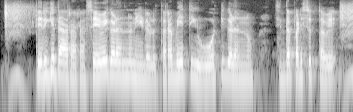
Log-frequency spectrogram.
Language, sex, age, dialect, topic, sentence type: Kannada, male, 31-35, Coastal/Dakshin, banking, statement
